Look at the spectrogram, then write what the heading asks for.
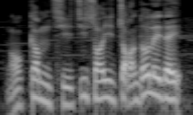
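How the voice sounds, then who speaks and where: An actor playing a timid, polite young scholar of ancient China, earnest and hesitant, in a radio drama. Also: male voice, on the high side, brisk, a little mellow, dry recording, faint music behind, natural voice.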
